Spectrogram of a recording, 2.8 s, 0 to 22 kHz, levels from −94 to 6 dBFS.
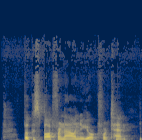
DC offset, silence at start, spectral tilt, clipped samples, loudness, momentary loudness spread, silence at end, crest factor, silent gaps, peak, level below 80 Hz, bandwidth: under 0.1%; 0.5 s; -5.5 dB/octave; under 0.1%; -18 LUFS; 6 LU; 0 s; 18 dB; none; -2 dBFS; -56 dBFS; 16.5 kHz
